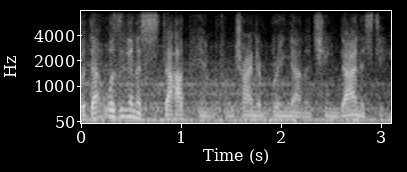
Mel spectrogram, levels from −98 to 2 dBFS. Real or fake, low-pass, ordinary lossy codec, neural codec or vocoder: real; 7.2 kHz; Opus, 16 kbps; none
